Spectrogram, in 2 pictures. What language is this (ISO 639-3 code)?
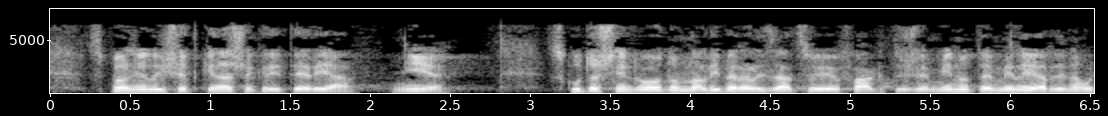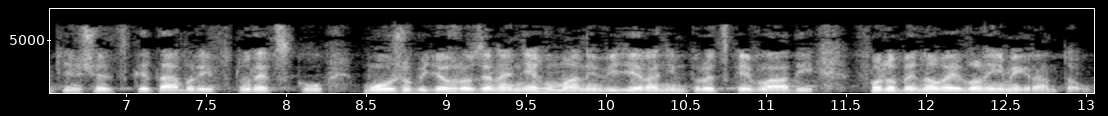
slk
